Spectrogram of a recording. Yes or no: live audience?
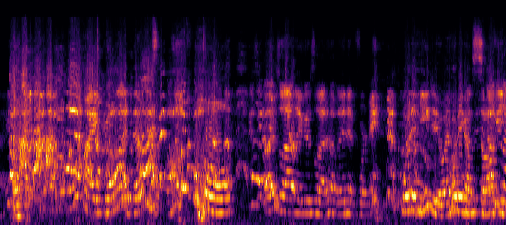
yes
